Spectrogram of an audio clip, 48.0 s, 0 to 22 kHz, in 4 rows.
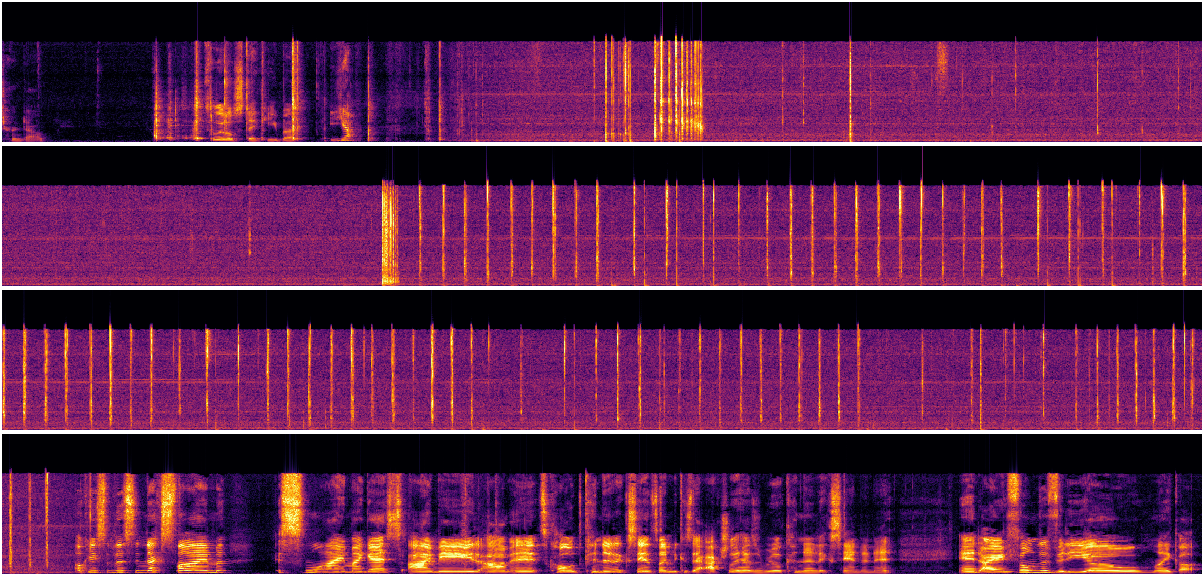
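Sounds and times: steady low hum: 0:04.5 - 0:37.4.

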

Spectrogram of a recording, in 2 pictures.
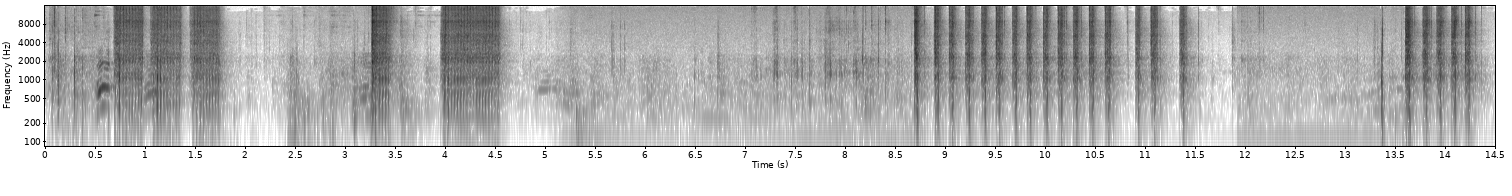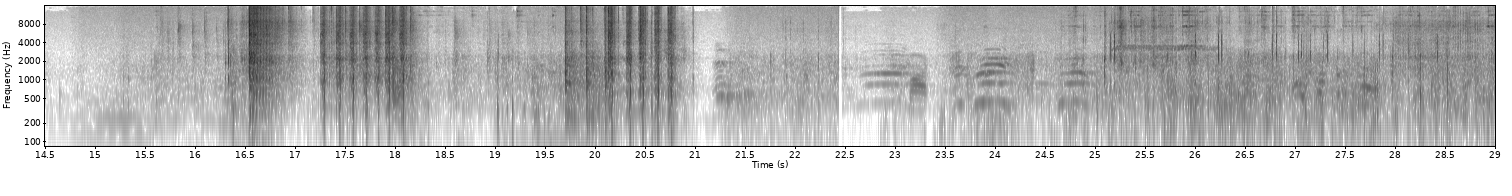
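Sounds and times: airsoft rifle bursts: 0:00.6 - 0:01.9.

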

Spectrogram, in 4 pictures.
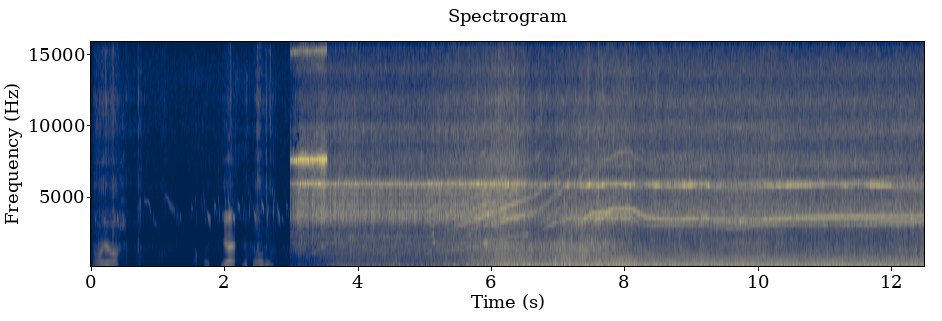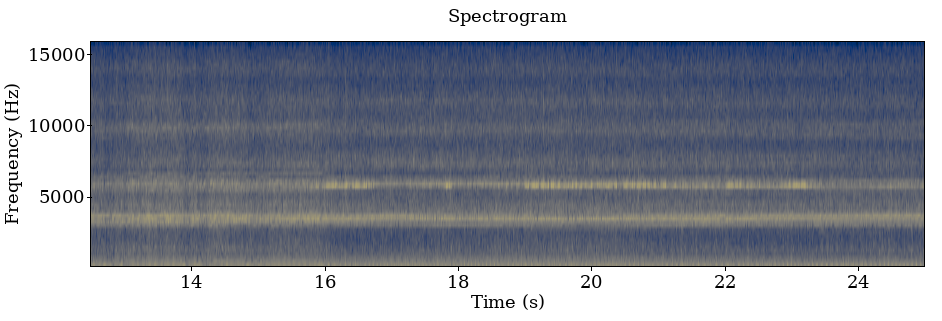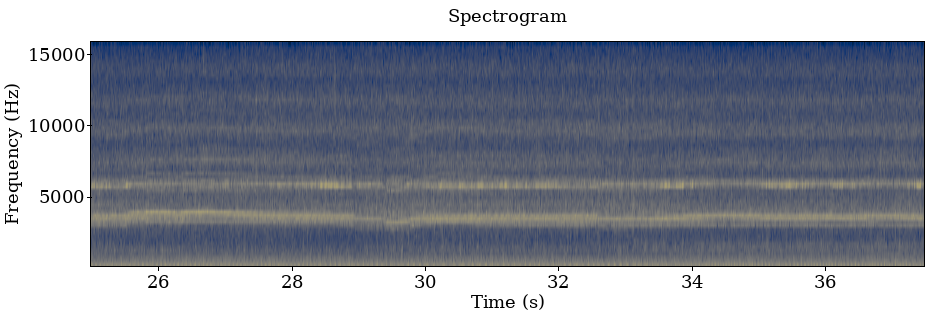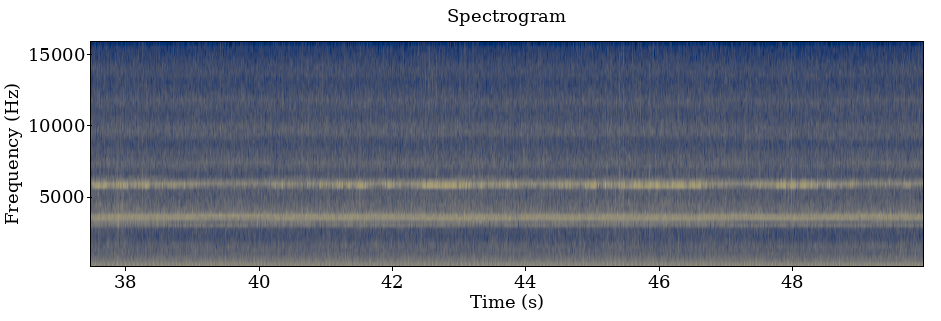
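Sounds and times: quadcopter motors whining: 0:02.4 - 0:49.9.

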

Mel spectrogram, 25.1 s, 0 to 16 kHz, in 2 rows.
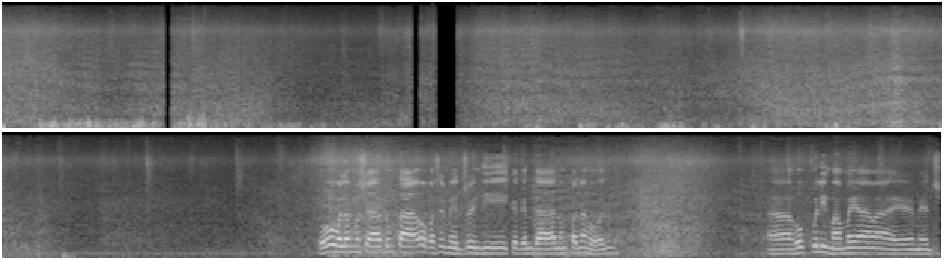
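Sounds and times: wind buffeting microphone: 0:00.0 - 0:05.5, 0:06.4 - 0:14.3
surf hissing on beach: 0:00.0 - 0:25.0.

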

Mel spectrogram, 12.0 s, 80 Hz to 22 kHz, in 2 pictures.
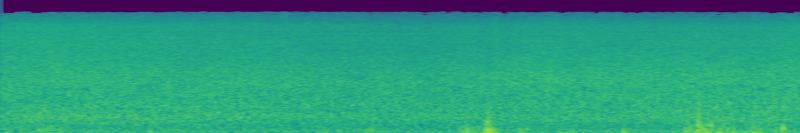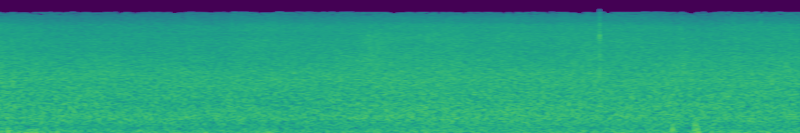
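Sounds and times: gale wind: 0:00.0 - 0:12.0
storm surf: 0:00.0 - 0:12.0
wind thumping microphone: 0:05.1 - 0:06.4.

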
